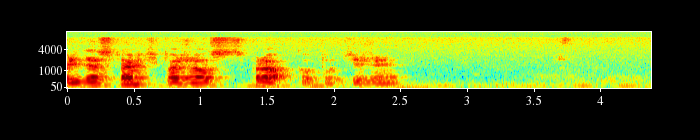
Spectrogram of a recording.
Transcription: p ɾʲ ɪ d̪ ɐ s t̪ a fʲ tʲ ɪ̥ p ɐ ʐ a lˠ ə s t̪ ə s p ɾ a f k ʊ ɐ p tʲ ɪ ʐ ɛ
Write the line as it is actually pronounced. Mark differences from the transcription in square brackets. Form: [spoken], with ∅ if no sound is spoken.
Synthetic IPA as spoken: p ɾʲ ɪ d̪ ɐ s t̪ a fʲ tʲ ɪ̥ p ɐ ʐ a lˠ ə s t̪ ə s p ɾ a f k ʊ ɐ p tʲ ɪ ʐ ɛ

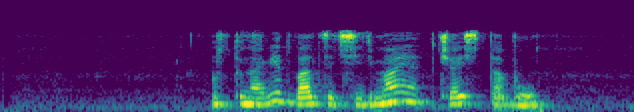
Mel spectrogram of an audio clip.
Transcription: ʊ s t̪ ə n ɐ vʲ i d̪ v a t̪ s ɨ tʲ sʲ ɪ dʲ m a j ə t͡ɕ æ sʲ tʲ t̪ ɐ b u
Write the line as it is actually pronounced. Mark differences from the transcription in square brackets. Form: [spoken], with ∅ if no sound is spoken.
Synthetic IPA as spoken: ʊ s t̪ ə n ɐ vʲ i d̪ v a t̪ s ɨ tʲ sʲ ɪ dʲ m a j ə t͡ɕ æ sʲ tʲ t̪ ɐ b u

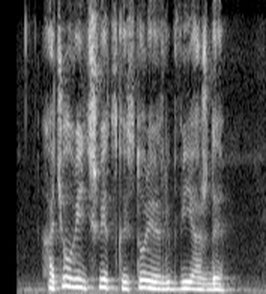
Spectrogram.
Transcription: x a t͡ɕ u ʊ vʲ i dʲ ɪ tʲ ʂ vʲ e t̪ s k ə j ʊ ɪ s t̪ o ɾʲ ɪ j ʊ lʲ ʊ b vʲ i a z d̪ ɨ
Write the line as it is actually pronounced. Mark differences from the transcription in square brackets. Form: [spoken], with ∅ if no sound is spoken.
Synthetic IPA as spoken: x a t͡ɕ u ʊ vʲ i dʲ ɪ tʲ ʂ vʲ e t̪ s k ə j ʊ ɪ s t̪ o ɾʲ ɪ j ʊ lʲ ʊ b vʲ i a [ʐ] d̪ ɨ

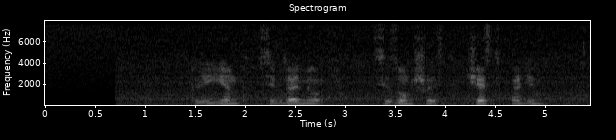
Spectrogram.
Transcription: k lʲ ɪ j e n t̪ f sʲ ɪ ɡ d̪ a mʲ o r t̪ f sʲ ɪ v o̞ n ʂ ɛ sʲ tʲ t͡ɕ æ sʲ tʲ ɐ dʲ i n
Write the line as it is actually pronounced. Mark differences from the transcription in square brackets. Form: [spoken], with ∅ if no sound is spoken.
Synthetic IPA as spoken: k lʲ ɪ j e n t̪ f sʲ ɪ ɡ d̪ a mʲ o r t̪ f sʲ ɪ [z] o̞ n ʂ ɛ sʲ tʲ t͡ɕ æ sʲ tʲ ɐ dʲ i n

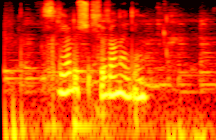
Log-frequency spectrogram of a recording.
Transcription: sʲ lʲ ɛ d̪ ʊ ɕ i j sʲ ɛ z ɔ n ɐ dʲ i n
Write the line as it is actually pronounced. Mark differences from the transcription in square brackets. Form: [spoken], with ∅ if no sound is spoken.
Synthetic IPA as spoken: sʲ lʲ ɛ d̪ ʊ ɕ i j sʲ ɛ z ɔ n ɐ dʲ i n

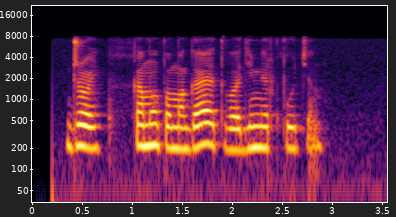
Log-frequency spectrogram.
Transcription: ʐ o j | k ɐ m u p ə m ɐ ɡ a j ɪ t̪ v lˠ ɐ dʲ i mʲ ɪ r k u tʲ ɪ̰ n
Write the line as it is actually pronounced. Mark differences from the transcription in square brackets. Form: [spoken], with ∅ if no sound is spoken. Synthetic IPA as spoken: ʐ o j | k ɐ m u p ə m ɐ ɡ a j ɪ t̪ v lˠ ɐ dʲ i mʲ ɪ r [p] u tʲ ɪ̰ n

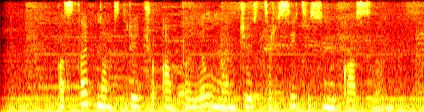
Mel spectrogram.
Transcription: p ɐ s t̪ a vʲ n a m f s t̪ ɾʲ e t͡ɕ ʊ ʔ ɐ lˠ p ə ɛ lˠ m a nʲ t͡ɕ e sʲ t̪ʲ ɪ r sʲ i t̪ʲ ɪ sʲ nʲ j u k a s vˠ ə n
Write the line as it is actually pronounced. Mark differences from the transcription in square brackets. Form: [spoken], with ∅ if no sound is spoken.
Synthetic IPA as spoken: p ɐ s t̪ a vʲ n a m f s t̪ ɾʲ e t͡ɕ ʊ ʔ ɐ [∅] p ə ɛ lˠ m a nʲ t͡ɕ e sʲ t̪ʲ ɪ r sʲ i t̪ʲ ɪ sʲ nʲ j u k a s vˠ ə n

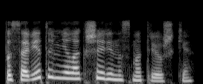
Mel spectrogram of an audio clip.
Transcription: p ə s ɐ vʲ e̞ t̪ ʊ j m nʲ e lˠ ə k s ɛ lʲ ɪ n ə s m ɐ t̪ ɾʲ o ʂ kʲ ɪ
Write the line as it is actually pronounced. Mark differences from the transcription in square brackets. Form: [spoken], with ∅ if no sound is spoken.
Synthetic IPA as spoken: p ə s ɐ vʲ e̞ t̪ ʊ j m nʲ e lˠ [ɐ] k [ʂ] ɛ [ɾʲ] ɪ n ə s m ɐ t̪ ɾʲ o ʂ kʲ ɪ

